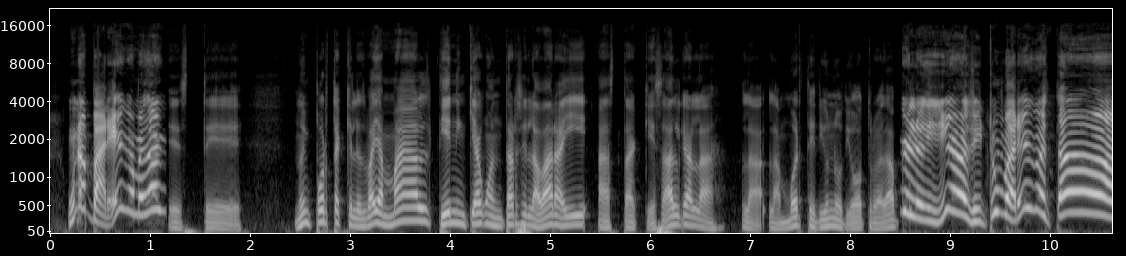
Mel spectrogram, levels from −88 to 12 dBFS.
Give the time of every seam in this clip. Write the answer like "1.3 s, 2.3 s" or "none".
1.1 s, 8.5 s

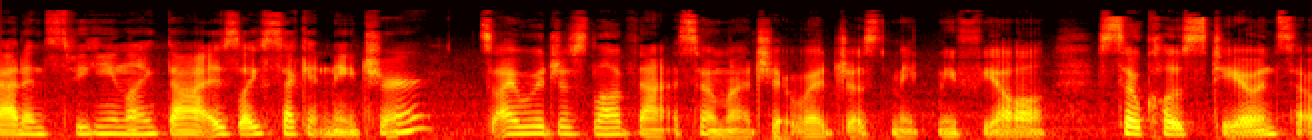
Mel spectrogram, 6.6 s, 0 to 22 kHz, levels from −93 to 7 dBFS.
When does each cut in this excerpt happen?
2.4 s

